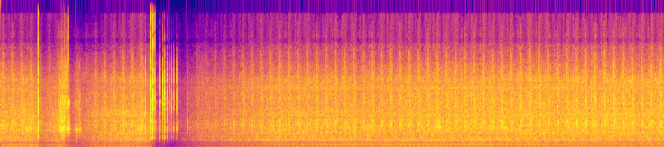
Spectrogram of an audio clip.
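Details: Mazda Miata engine settling to idle after handling noise, with a rough irregular tapping knock from the bottom end; suspected rod knock, with a hint of low oil ("check your oil"), not confirmed.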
